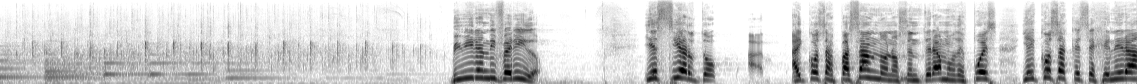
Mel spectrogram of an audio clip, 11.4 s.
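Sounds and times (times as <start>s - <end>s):
sustained keyboard chords: 0.0s - 4.2s
audience clapping: 0.0s - 4.7s
speech: 4.5s - 5.5s, 6.4s - 7.2s, 7.9s - 11.3s.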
